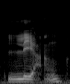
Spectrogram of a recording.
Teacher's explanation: Liang, third tone, meaning 2.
